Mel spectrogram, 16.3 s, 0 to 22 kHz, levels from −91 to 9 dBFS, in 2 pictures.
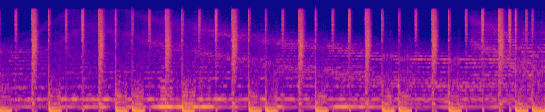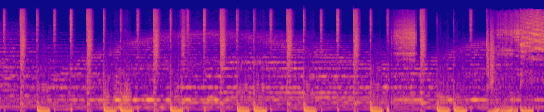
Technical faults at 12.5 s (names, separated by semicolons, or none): noise suppressor applied to music or sounds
